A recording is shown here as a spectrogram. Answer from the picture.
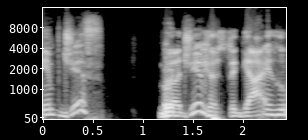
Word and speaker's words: GIF: think was for CompuServe he calls it Jeff I understand he's the one who gets the designate how it's pronounced I mean it's just the way it is anyway so I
